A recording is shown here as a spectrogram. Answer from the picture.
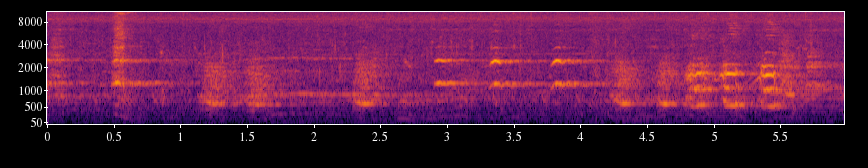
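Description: Hunting dogs barking and yelping in quick succession, more than one dog calling at different pitches, with a rapid run of barks near the end.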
